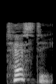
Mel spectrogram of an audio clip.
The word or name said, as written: testy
